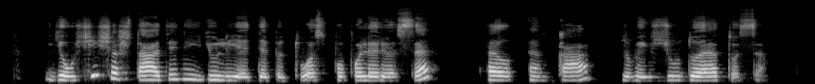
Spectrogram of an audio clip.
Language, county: Lithuanian, Kaunas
